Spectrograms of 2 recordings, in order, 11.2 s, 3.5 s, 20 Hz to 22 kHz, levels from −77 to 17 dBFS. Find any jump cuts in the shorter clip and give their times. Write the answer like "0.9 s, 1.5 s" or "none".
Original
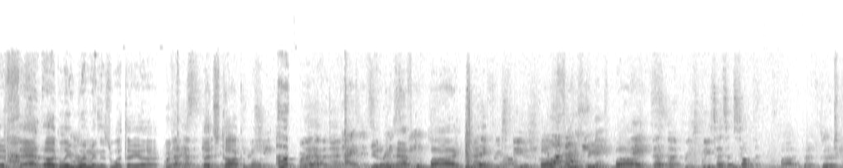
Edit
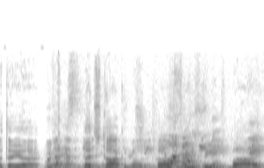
2.0 s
